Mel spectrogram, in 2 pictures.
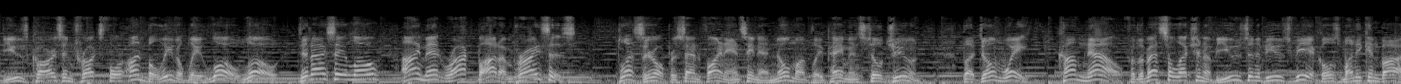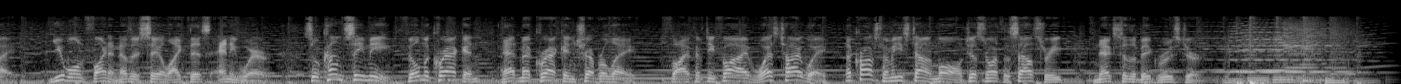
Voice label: voice over narration; Radio Spot Auto Dealer; McKracken Chev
